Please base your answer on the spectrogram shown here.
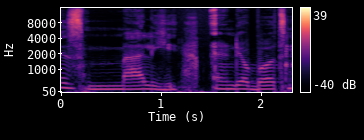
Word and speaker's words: Mali: way you like but the actual pronunciation is mali like sally but mali it has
